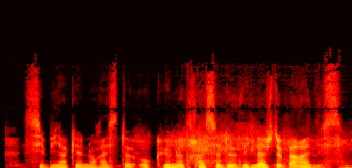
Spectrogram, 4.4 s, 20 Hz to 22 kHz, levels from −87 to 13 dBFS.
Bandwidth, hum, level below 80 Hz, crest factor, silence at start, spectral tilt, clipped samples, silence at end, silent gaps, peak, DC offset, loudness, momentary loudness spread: 14 kHz; none; -54 dBFS; 20 dB; 0.05 s; -4 dB/octave; under 0.1%; 0 s; none; -4 dBFS; under 0.1%; -22 LUFS; 10 LU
